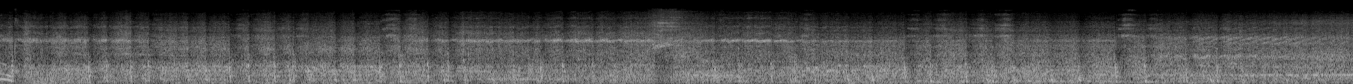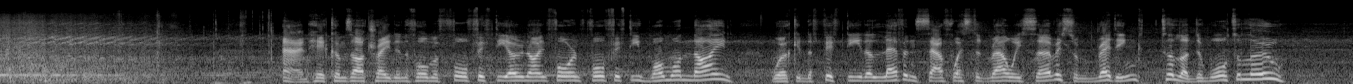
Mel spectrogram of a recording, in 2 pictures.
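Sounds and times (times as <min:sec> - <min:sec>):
low steady train whine: 0:00.0 - 0:27.0
train wheels rumbling on rail: 0:00.0 - 0:27.0
high wheel squeal: 0:03.8 - 0:08.4.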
